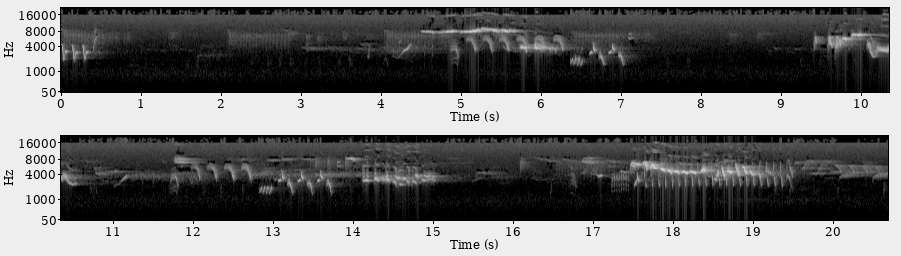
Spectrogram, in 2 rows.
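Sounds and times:
bird twittering on a summer morning: 2.6 - 7.2, 9.4 - 15.2, 16.4 - 20.6.

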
